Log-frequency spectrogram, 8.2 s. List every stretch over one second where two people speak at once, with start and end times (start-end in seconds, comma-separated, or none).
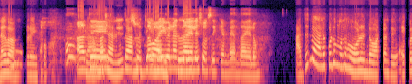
none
